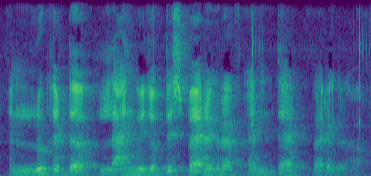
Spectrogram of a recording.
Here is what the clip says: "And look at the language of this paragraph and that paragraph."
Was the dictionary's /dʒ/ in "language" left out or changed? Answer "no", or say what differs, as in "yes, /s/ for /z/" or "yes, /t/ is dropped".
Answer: no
